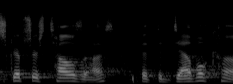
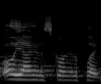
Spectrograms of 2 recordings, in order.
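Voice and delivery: put-on eager kid voice; 8 semitones higher, 4 dB louder, much faster than usual. Voicing eager toddler.

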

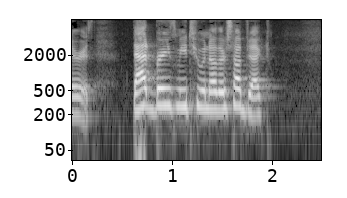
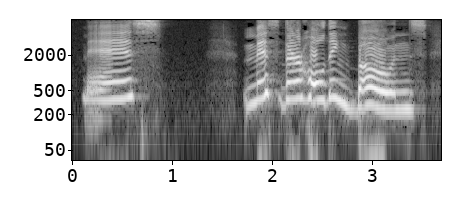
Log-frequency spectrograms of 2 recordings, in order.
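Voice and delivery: put-on higher-pitched tattling kid; annoying kid; 6 semitones higher, much slower than usual. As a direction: draw it out like a kid telling on classmates. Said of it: "some annoying kid just was like".

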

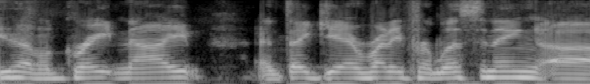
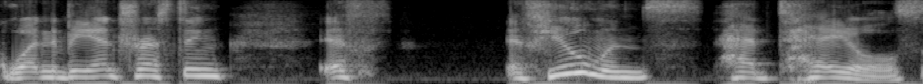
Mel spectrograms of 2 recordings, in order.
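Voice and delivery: odd star impression, higher, with long pauses; halting musing, stretching the final words; Christopher Walken; 5 semitones higher, slower than usual. Imitating a star posing an odd question to a comedian, halting impression. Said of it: "He's like".

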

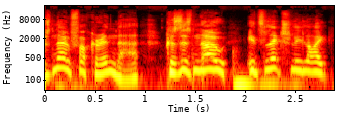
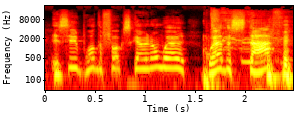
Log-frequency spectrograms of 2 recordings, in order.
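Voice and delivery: baffled; 8 semitones higher than usual. Retold or imitated. Confused in an empty shop.

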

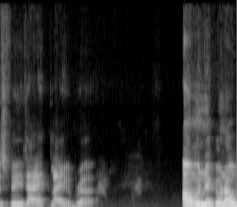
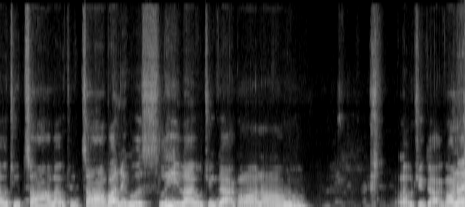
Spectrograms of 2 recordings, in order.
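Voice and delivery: high-pitched, puzzled demand; retold baffled questioning, pitched well up; confused questioning; 9 semitones higher than usual. Speaker asking shorty what her text meant, high confused questioning.

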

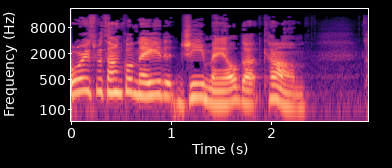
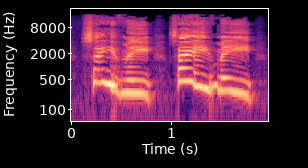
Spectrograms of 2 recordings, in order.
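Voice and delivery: high, loud plea for rescue; desperate high-pitched yell; crying out; 9 semitones higher, 5 dB louder, much slower than usual. A narrator's reading. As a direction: cry for help in a panic. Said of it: "cried Nibs".

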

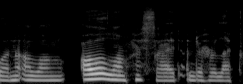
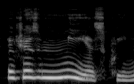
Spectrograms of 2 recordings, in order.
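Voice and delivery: higher, louder indignant claim; snarled; 7 semitones higher, 5 dB louder than usual. A narrator's reading. Dragon queen claiming the throne from her sister, snarling. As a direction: insist angrily on the crown. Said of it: "Burn snarled".

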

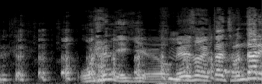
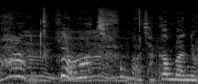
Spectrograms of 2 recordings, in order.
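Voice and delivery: soft, high-pitched stalling; imitated dithering; 7 semitones higher, 10 dB quieter than usual. Co-host mimicking how she usually hesitates at role-play, imitated dithering. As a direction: mimic someone too flustered to start. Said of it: "이렇게 뜸들이잖아".

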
